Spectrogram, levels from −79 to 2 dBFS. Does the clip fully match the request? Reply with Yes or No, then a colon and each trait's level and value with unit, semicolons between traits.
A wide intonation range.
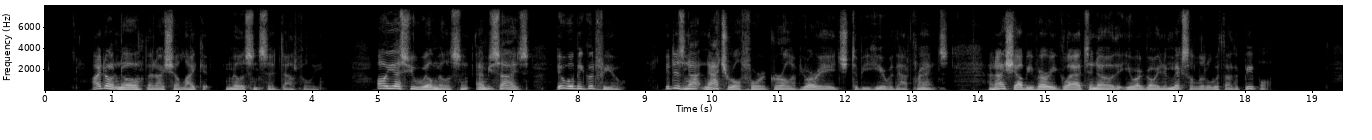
Yes: wide, 7.0 semitones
